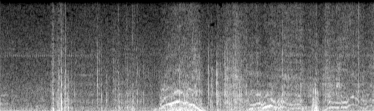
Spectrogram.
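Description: An animal whining in several rising-and-falling cries from about halfway through, with a short click about a second in.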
